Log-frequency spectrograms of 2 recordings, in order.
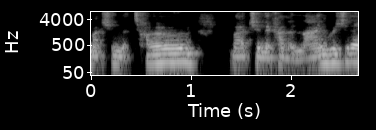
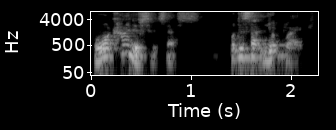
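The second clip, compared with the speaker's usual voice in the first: high, soft curious ask; curious question; 8 semitones higher, 5 dB quieter than usual. Shown as a demonstration. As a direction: question yourself gently. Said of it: "lazy Jedi questions".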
